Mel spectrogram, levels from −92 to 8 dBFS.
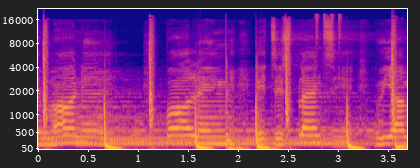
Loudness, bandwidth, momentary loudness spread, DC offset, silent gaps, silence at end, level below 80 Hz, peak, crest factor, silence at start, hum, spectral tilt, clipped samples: -13 LUFS; 19.5 kHz; 4 LU; under 0.1%; none; 0 s; -20 dBFS; 0 dBFS; 12 dB; 0 s; none; -6 dB/octave; 0.1%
